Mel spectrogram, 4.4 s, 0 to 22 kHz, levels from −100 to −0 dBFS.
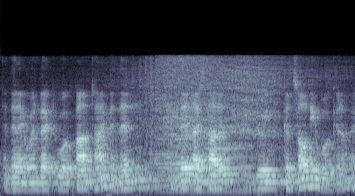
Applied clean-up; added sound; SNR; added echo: none; Motorcycle / Engine; 12 dB; reverberation time 0.6 s.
